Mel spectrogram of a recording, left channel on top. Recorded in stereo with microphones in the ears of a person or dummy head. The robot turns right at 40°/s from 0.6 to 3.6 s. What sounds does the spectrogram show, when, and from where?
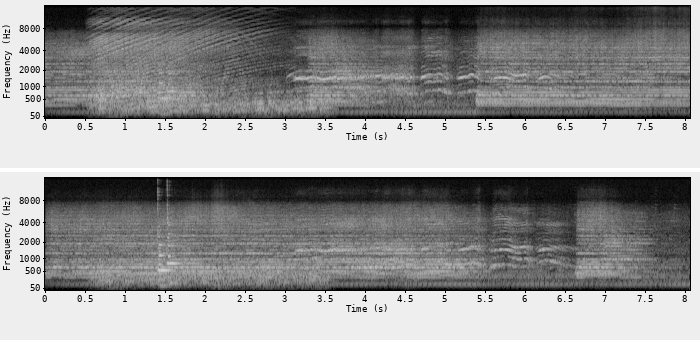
1.4 s an alarm: 65° right (ahead or behind), 3 m; by 2.0 s 85° right, 3 m
3.0 s crying: 50° left (ahead or behind), 2.5 m; by 6.7 s 30° left (ahead or behind), 2.5 m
